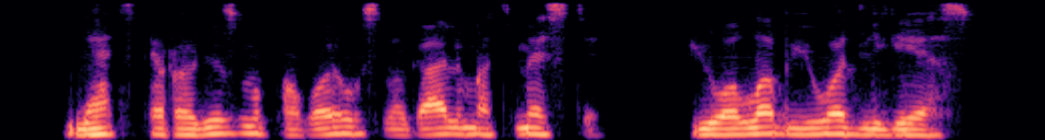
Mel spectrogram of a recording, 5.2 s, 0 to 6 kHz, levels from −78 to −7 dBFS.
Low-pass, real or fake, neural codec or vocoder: 5.4 kHz; fake; codec, 16 kHz, 4 kbps, FunCodec, trained on Chinese and English, 50 frames a second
